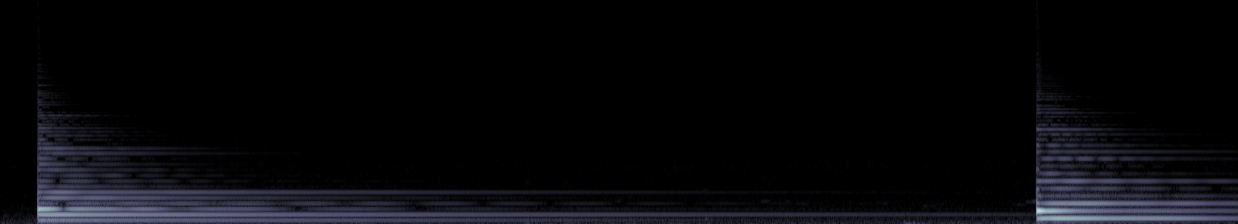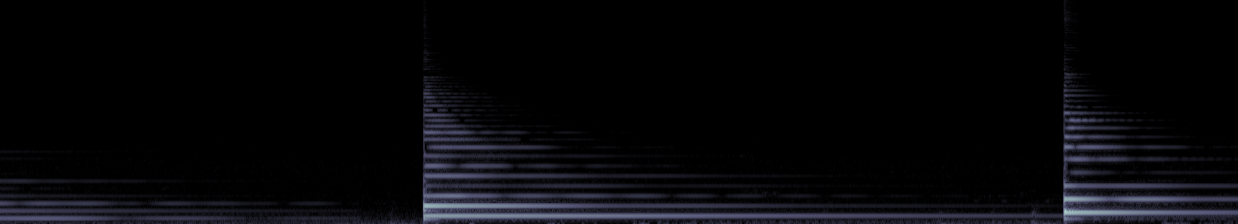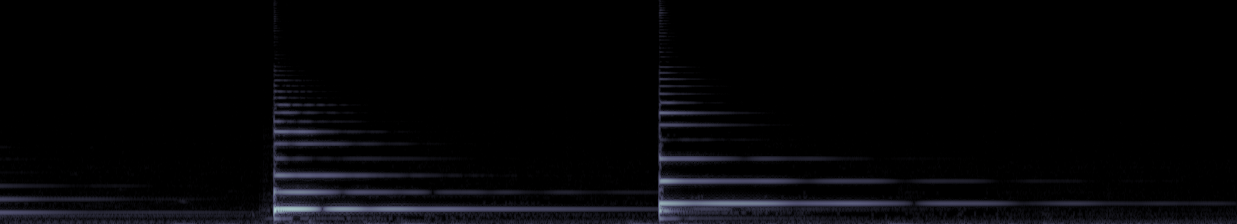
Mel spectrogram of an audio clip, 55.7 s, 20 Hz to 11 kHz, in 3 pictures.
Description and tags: Guitar strings take1
Equipment: Tascam DR-03 on-board mics
Some nice, clean plucks on an acoustic guitar. I recorded these because I noticed the particularly nice bassy sound on the first string (E).
eadgbe, pluck, guitar, string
